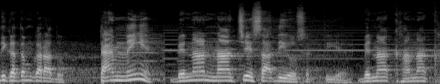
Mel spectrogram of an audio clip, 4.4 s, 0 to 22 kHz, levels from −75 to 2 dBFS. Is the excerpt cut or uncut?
cut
